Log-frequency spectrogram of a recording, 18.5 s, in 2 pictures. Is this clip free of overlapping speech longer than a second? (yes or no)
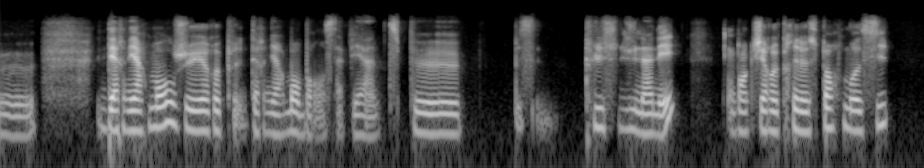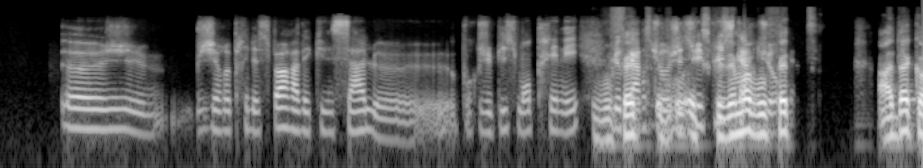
no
